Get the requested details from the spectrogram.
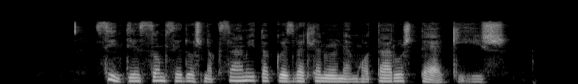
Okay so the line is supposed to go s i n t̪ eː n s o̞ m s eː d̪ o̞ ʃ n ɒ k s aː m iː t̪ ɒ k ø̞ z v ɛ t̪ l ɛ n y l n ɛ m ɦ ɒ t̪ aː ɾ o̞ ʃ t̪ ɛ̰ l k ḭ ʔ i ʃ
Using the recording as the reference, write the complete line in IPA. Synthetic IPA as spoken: s i n t̪ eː n s o̞ m s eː d̪ o̞ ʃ n ɒ k s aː m iː t̪ ɒ k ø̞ z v ɛ t̪ l ɛ n y l n ɛ m ɦ ɒ t̪ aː ɾ o̞ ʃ t̪ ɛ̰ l k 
